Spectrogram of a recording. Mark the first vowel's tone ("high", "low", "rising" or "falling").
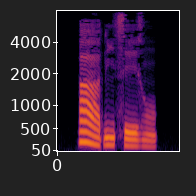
falling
